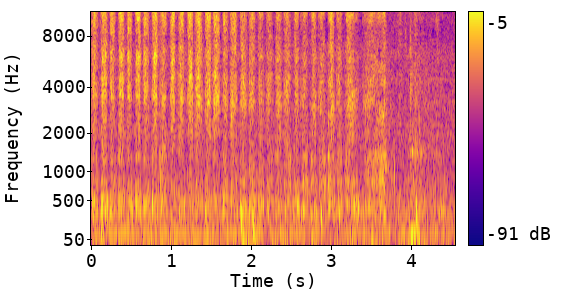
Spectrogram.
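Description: The top piece of a resoled Red Wing Iron Ranger 8111 boot is trimmed on a rotating sanding or finishing wheel, giving a continuous close abrasive rubbing and grinding with a fast pulsing rhythm and occasional knocks.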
